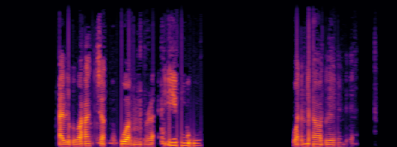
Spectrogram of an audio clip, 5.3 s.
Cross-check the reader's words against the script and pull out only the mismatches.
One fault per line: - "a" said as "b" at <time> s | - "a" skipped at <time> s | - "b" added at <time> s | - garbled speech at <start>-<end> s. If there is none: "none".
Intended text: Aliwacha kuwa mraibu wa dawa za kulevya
- "za" skipped at 4.3 s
